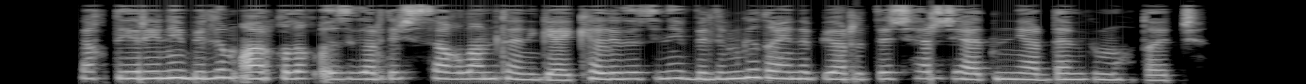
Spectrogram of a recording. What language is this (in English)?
Uyghur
